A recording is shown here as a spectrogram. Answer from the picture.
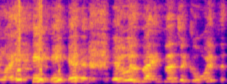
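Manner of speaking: slow words through a laugh that edges on tears; laugh, nearly crying; laughing overwhelmed at the good turn; laughing emotionally. Real, not acted. Overwhelmed by God's timing.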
